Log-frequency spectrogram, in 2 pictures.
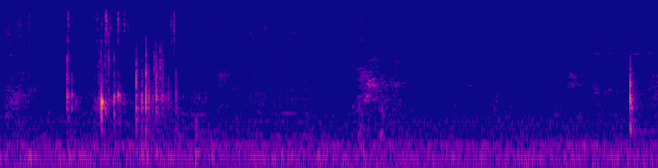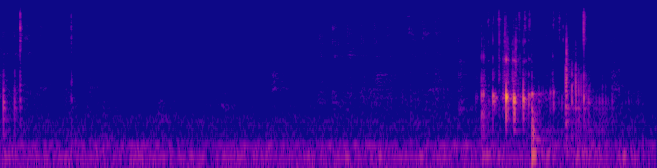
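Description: Dice rattle and clatter onto a wooden board.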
